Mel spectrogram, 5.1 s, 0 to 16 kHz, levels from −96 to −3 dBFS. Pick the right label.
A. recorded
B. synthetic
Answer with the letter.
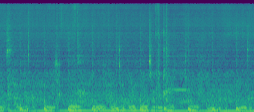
B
